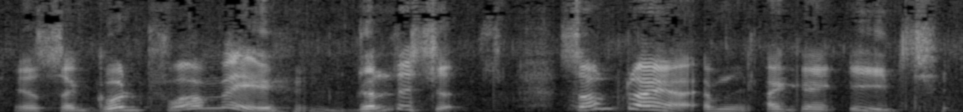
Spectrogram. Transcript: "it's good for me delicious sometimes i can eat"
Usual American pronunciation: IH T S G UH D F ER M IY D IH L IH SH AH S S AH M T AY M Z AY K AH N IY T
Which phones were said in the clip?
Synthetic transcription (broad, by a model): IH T S G UH D F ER M IY D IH L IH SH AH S S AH M T AY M AY K AH N IY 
